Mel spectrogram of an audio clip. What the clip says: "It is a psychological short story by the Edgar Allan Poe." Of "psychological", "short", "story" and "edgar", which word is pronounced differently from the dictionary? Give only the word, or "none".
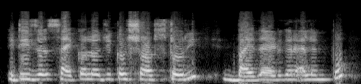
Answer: none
